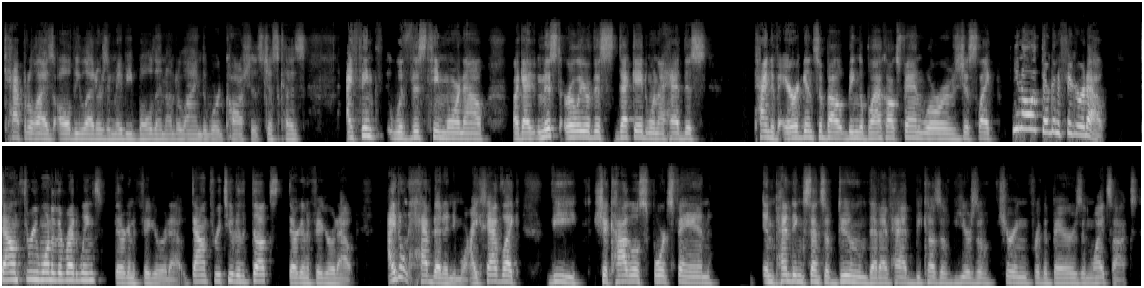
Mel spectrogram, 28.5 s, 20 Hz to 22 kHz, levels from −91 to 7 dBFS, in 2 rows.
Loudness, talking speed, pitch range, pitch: -22 LUFS, 225 wpm, 140-175 Hz, 155 Hz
